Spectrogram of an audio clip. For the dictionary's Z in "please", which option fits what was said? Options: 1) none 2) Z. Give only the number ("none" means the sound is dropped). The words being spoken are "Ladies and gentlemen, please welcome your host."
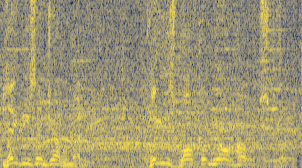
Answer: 2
